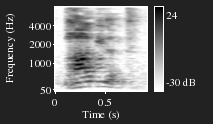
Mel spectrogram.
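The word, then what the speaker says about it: भगीरथ: और दिलीप के पुत्र भागीरथ, अब सही उच्चारण होना चाहिए, भागीरथ.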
